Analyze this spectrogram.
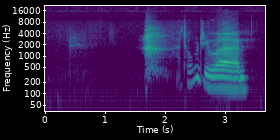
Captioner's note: chuckles softly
